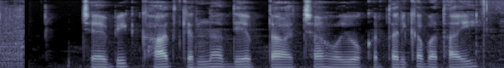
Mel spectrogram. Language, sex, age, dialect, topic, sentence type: Magahi, male, 18-24, Western, agriculture, question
